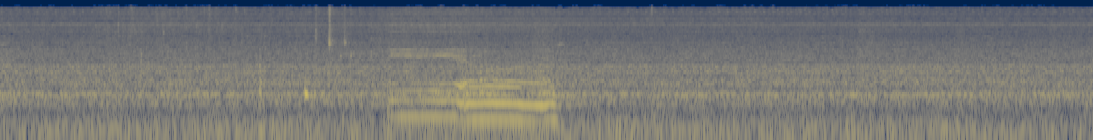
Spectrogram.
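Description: Steady electric hum from a portable induction cooker under a low, even noise of the broth heating in the wok. A brief hummed voice sound comes about three seconds in.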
